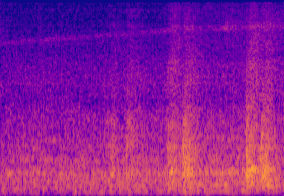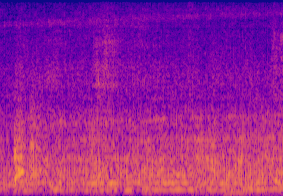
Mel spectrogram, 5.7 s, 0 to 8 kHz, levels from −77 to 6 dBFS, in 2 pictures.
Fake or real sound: fake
